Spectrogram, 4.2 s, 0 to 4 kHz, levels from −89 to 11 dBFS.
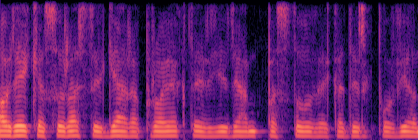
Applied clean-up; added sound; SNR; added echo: none; none; none; none.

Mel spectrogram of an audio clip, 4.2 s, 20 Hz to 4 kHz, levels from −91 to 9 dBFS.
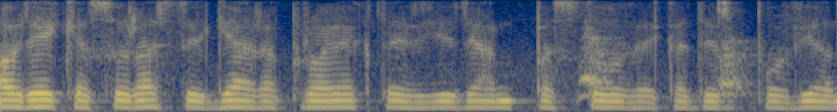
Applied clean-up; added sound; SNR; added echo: none; Dog; 17 dB; none.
